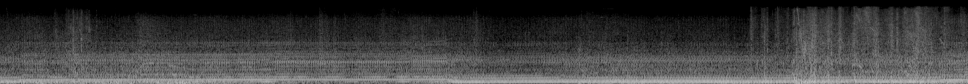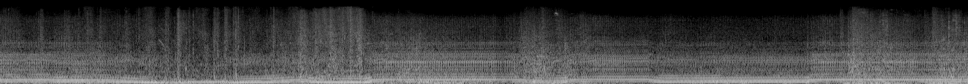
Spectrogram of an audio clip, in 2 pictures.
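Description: A car engine hums steadily, its pitch dropping and rising as it slows and speeds up.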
